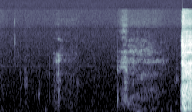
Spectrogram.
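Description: After a near-silent stretch with a few faint breathy mouth sounds, a single loud early-morning cough bursts out abruptly at the very end.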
